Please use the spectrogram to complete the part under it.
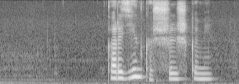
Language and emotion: Russian, neutral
